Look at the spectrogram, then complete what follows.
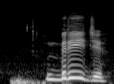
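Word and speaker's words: bridge: तरह से आता है ब्रिज बी आर आई डी जी ई जो बिगिनर्स हैं उनको कॉफी प्रॉब्लम होती है डी जी अगर एक पास तो कभी व सोचता है कि हम ड का उच्चारण करें कि ज का उच्चारण करें उसे समझ ही में नहीं आता तो यही चीज है य हम डी को क्या करेंगे साइड कर देंगे और पढ़ देंगे इसको क्या ब्रिज ये हमारा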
